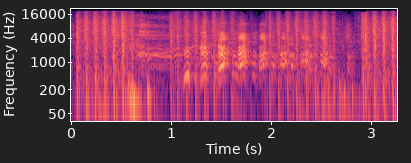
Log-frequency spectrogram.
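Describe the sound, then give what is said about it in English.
Rapid machine gun fire rattles on for about three seconds, a dense, unbroken stream of sharp, evenly spaced shots. “Machine guns.”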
